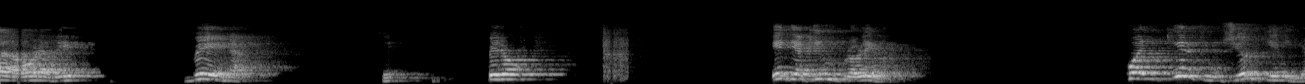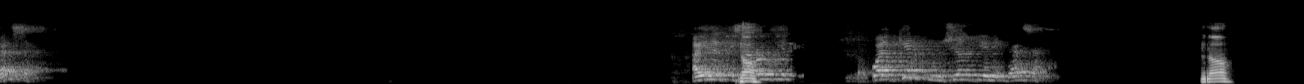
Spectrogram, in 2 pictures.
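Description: A middle-aged man speaks calmly and explains, heard close through a microphone, with pauses.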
